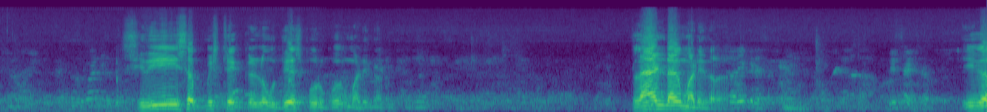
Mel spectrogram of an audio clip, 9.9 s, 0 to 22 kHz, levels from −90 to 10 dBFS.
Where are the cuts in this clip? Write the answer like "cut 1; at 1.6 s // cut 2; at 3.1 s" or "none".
cut 1; at 7.4 s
